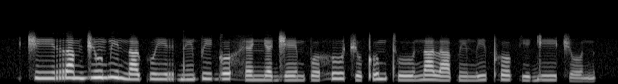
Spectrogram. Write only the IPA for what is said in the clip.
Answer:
t͡ʃiː˨ ra˦md͡ʒũ˦ɓĩ˦ na˨kʷiː˨r dĩ˨pi˦ɡo˦ hɛ˨ ɲɛ˨d͡ʒeː˨mpo˨ huː˦t͡ʃu˨kʼu˦m tʰuː˨na˦la˨ pĩ˨mi˦ pʰo˦ ki˨ɡiː˦t͡ʃo˨n

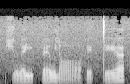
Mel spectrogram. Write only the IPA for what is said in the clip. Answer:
çʊwɛɲpːɛw jɑ | ɾɪtːɪɐ̯

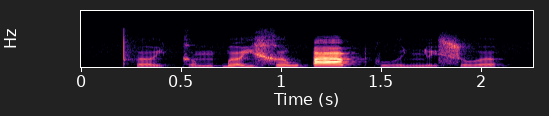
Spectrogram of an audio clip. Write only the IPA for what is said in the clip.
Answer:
t̪ʰəː˧˩jkə˨˦m ɓə̰˧˥jxə˨˦wʔaː˦˥p̚ kṳ˨˩ə̯ɲə̰˧˨jsu˧ə̯

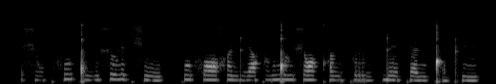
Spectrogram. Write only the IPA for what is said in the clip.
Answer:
ʃɔ̤k fũǃṳɳ ʃuɳikʃĩ | kũfɔ χẽɖʱe qi̤ŋ͡ǃũɳʃɔ qʰəɳɾə̤krṳk ɖe kɛɳ ǃʼə̤ ʈʰy

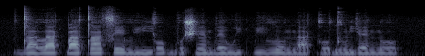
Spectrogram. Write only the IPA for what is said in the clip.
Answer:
da˧ la˦k͡pa˧ tã˦se˦˨ li˨˦jo˦˨bo˨ʃɛ̃˧ bɛ˦wi˦k͡pi˦ lo˦˨na˨ ko˨dũ˧jɛ˦ no˦˨

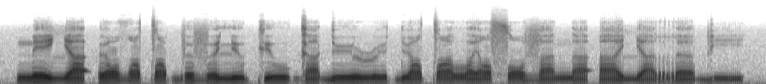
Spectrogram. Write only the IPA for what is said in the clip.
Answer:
meʎa ʔɵðˤu tˤebɵvɵ lʲukʲuɡa ɠʉɭʉ ɗʉtˤi lˠesˤʉ vanaʔaʎa rɐbi

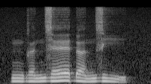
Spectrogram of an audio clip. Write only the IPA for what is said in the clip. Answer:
ŋɡœnzɛ ɗɐnzi

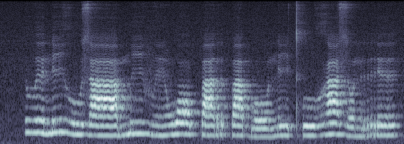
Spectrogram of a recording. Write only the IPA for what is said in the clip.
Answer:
βɪ˦˨ni˦ɣu˨zaː˨ mi˦vĩ˨˦wɔ˦ pa˦rpa˦boː˨ni˦˨ tʰu˨ɣa˦zʊ˨n rɪ˦

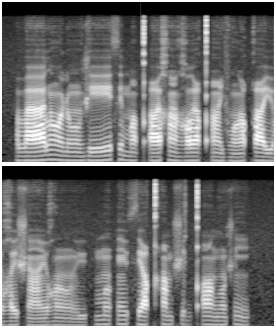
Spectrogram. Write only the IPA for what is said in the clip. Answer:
βaːlɔ̃ː ɳõːʒeːθɪ mɔ̃qʼɛχã ʁɔi̯qʼẽi̯vɔ̃u̯qeːy̯ ʁɪːʃãːy̯ʁõːy̯ | mõʔẽy̯θeqʰẽm ʃiɡqʼɔ̃ːɡõʃĩ

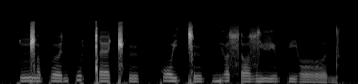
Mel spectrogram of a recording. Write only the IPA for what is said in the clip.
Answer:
ŋ͡ǁəpɵdpu ǃɛǁʰʉ kːojǀʉp bʲɔsɾɔzvʲʉp jɤd

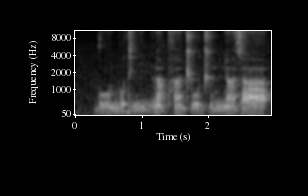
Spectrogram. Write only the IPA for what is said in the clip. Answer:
ɡoː˨ɲo˦di˨ni˨m rã˦pʰã˨d͡ʒo˦˨d͡ʒʊ˦m ɲã˦ za˦

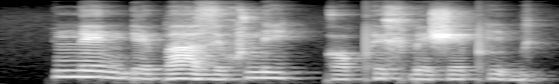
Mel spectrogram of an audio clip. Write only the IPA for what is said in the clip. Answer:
nenɠeb azɪxʷ nikːɔ pʰɪxɓeʃepʰib

